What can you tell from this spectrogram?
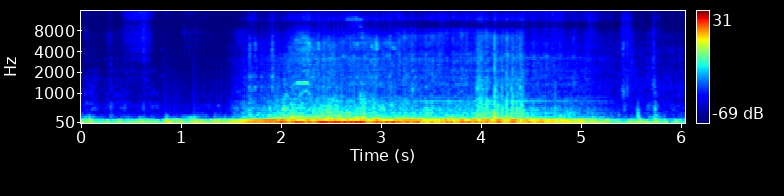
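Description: Car driving along a rough dirt track, its engine and road noise heard from inside the cabin. The sound swells loud about a second and a half in and fades near the end.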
